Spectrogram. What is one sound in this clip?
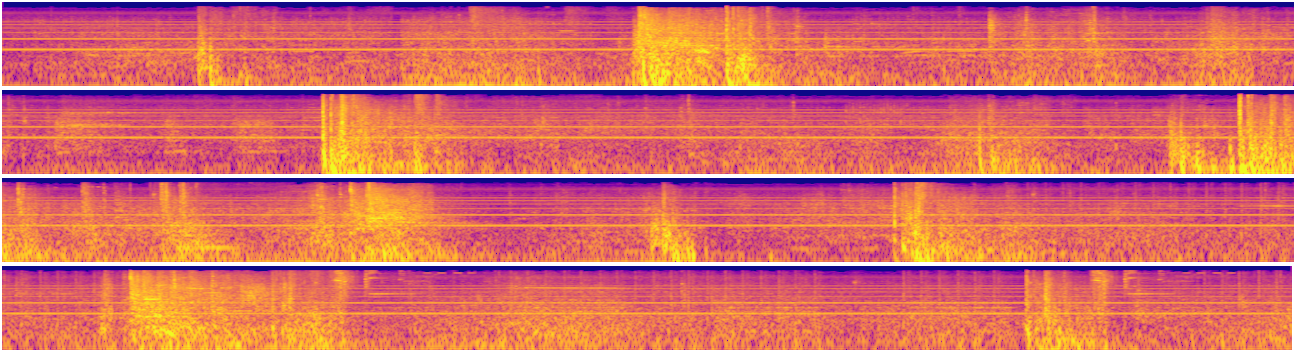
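Loud explosions boom and crack again and again.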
